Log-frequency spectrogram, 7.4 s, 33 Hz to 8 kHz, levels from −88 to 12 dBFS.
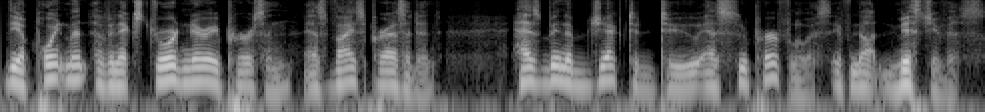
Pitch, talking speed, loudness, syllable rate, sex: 120 Hz, 145 wpm, -20 LUFS, 5.0 syllables/s, male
